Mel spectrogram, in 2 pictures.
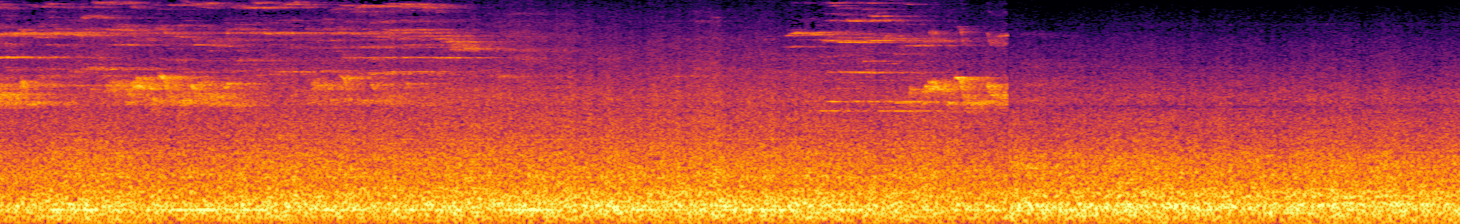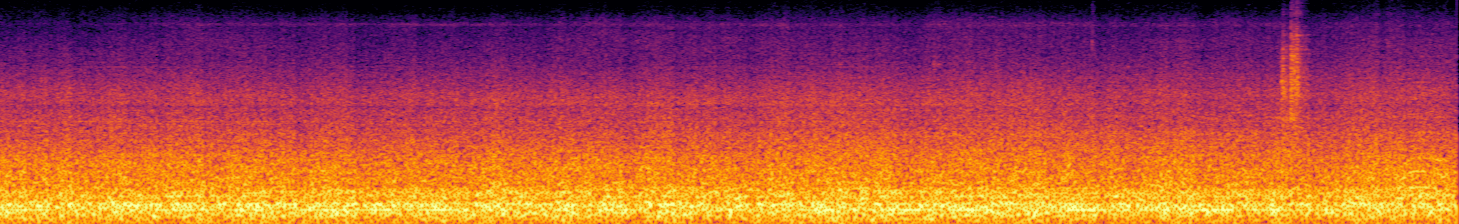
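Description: Shinkansen train running slowly through the station: a steady, loud rumble of wheels on rail, with high wheel squeals on and off for about the first ten seconds.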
